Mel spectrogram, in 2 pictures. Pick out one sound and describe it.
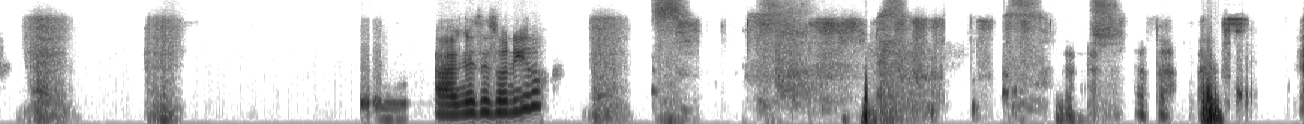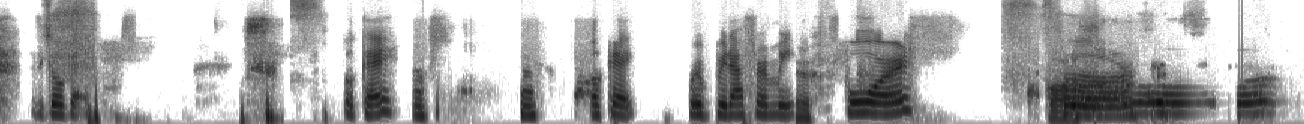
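A young woman speaks clearly and calmly through a microphone, as in an online call.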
